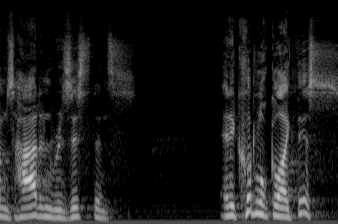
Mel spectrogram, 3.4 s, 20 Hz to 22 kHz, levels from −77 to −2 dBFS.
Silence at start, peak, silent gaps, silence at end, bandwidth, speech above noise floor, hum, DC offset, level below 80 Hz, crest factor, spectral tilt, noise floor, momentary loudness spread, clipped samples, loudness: 0 s; -8 dBFS; none; 0 s; 18 kHz; 29 dB; none; under 0.1%; -58 dBFS; 20 dB; -4 dB/octave; -57 dBFS; 15 LU; under 0.1%; -28 LUFS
